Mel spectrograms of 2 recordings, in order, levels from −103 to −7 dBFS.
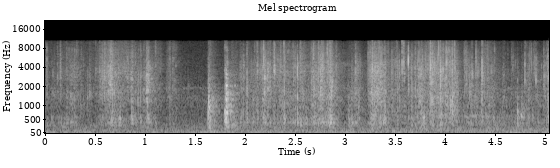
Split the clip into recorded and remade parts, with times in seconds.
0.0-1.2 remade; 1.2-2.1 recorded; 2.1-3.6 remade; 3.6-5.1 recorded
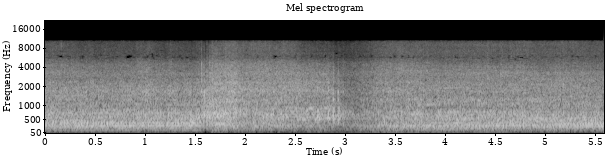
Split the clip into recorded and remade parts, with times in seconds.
0.0-5.6 recorded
